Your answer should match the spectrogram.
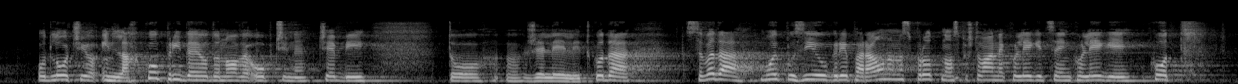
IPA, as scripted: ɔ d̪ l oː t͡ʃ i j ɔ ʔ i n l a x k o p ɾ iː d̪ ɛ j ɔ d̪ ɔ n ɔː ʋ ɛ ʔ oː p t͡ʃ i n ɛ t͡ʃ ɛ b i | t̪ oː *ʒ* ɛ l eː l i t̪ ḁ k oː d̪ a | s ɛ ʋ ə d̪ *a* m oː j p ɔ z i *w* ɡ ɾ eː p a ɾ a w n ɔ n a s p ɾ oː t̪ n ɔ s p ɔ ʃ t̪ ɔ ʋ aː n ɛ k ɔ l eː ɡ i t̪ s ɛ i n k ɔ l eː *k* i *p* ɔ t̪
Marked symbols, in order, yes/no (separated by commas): yes, yes, yes, no, no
